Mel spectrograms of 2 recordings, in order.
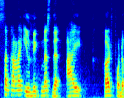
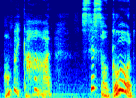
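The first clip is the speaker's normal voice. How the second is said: high, louder retelling of an awed reaction; amazed gasp; 8 semitones higher, 4 dB louder than usual. Retold or imitated. Reactor retelling first hearing [name]'s music video, amazed. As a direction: gush in amazement, pitched up high. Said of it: "I was like".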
